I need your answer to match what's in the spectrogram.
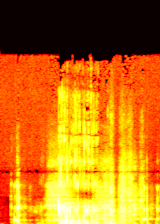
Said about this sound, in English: That was way slurpier than I had intended. But this little teacup is probably toddler size? Yeah, it's toddler size.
